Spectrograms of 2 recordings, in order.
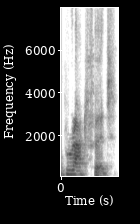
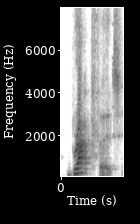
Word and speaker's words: Bradford: born and bred in bradford or bradford if you are spelled with a d pronounced with a t if you're a true bratfordian so they that's a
